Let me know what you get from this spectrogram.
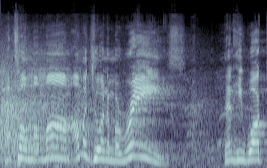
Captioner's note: laughter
